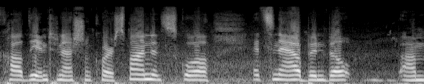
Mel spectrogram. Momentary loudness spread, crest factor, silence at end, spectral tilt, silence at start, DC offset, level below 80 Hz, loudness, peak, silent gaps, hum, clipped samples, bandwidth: 11 LU; 10 dB; 0 s; -5 dB/octave; 0 s; under 0.1%; -28 dBFS; -11 LUFS; 0 dBFS; none; none; under 0.1%; 16 kHz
